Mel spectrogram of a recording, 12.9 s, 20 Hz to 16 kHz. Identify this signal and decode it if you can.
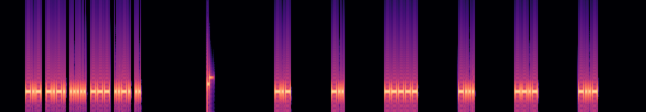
Morse code, heard as a keyed tone, about 36 wpm, spaced as for 15 wpm, 700 Hz. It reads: KC5OFI KD0BQX
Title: USA Call Signs - 6 Characters - 8x Character Spacing - 35wpm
